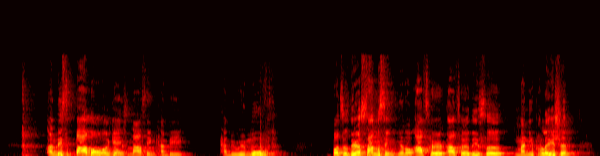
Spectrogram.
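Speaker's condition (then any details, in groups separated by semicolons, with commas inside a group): No condition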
